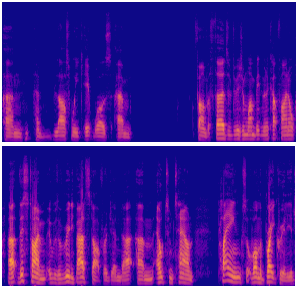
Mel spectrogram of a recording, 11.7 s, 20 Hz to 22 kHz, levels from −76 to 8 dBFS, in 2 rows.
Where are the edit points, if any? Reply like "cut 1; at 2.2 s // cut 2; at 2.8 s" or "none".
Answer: cut 1; at 5.9 s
